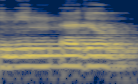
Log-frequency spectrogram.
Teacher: മിൻ ഇതിലുള്ള സക്കിനത്തെ നൂനിന് ഇൽഹാർ ഹൽക്കി നൽകി മണിക്കാതെ വെളിവാക്കേണ്ടതാണ്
